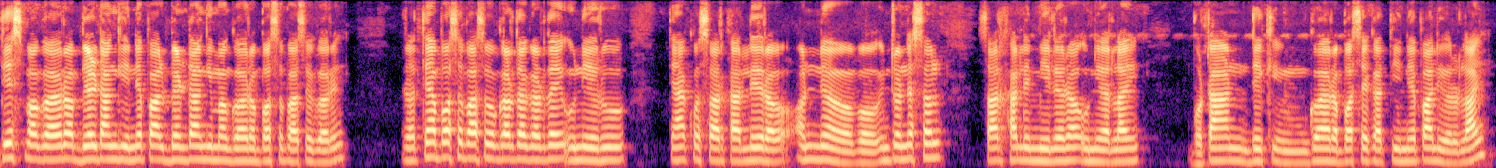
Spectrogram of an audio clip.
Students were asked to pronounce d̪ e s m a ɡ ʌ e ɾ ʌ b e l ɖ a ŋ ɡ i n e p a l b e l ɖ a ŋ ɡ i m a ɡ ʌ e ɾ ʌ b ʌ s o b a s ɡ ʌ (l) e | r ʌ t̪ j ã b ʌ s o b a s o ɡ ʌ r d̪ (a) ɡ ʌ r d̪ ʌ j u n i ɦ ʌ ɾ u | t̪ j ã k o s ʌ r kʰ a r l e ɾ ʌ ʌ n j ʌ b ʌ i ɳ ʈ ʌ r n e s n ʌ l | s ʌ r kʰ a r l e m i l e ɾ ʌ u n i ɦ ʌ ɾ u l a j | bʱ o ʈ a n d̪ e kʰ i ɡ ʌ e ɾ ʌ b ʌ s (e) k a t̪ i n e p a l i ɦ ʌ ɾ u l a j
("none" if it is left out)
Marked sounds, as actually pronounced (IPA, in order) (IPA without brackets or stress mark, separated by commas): ɾ, a, e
